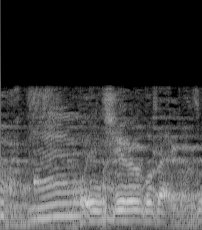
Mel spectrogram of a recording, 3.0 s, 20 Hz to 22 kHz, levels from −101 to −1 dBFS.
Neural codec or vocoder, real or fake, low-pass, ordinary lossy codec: codec, 16 kHz, 8 kbps, FreqCodec, larger model; fake; 5.4 kHz; none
